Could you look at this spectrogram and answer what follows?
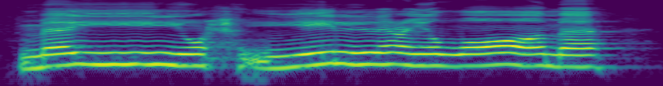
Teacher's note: The ha is a letter of hams. Allow the air to flow when pronouncing it and straight into the ya. And do not say مَنْ يُحِي الْعِظَامَ.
